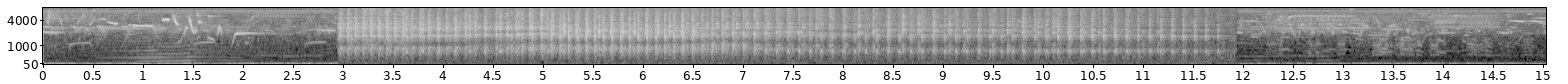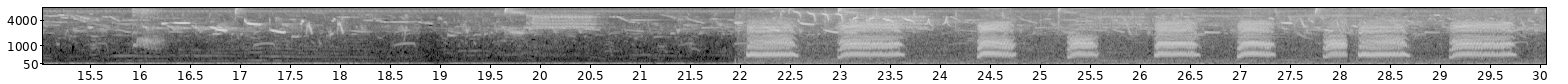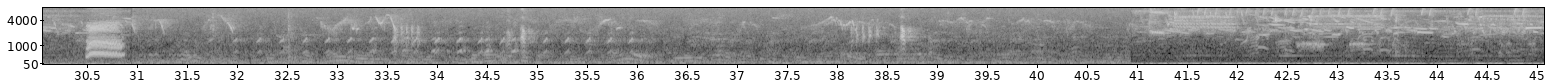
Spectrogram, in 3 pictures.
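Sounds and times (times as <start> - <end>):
small birds chirping: 0.0 - 45.0
fast bird trill: 3.0 - 12.0, 22.0 - 31.1
loud animal calls: 3.0 - 12.0, 22.0 - 37.2.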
